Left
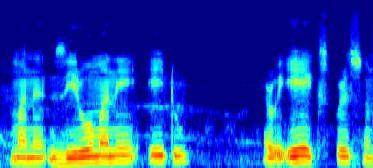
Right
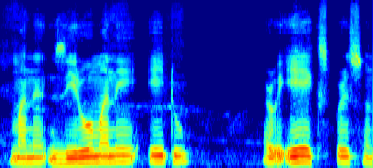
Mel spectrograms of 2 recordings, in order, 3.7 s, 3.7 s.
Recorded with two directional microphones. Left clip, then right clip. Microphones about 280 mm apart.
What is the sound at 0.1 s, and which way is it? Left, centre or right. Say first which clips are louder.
Speech: left 1 dB; right.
